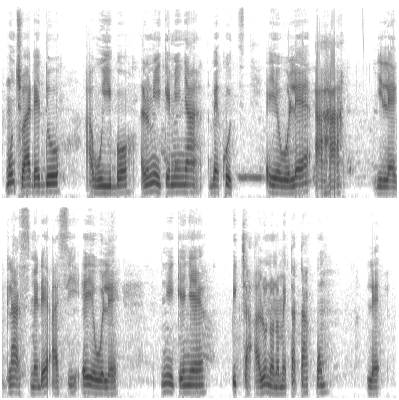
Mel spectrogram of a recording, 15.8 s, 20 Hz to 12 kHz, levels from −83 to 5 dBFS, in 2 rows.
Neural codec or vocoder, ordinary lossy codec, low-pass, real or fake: none; AAC, 48 kbps; 10.8 kHz; real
